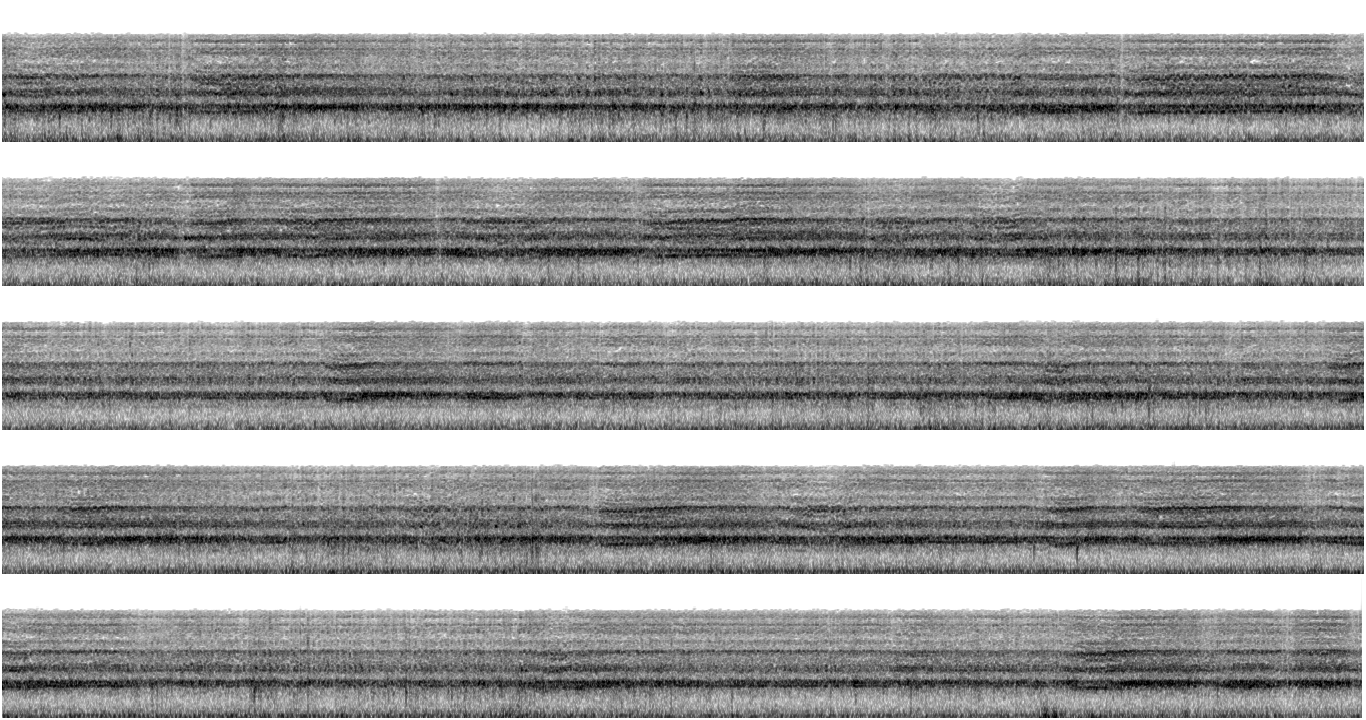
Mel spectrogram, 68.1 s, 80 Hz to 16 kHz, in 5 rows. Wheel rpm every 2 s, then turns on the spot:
230, 220, 220, 220, 230, 220, 210, 210, 210, 220, 210, 220, 230, 230, 230, 230, 230, 230, 230, 230, 230, 230, 220, 220, 220, 230, 220, 230, 230, 230, 230, 230, 220, 230.
none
